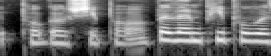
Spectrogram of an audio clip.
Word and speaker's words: 보고 싶어: The difficulty comes in how to pronounce the letters. So you saw, right, that it was written follow me, shipo. like this. And then he said it properly, pogo shipo.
